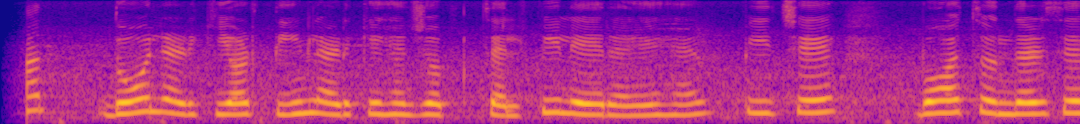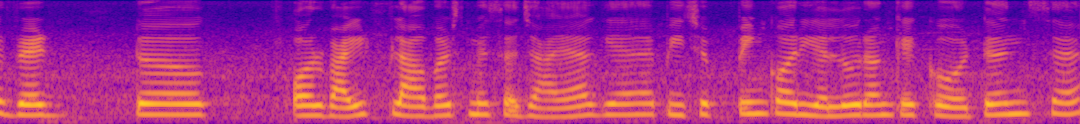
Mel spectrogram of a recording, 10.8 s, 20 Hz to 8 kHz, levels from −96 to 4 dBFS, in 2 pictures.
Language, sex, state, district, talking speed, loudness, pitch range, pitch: Hindi, female, Jharkhand, Sahebganj, 155 wpm, -18 LUFS, 245-275 Hz, 260 Hz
